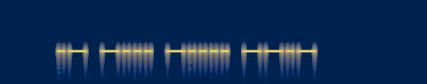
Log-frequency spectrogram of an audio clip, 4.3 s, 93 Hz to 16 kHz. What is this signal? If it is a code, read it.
Morse code, heard as a keyed tone, about 22 wpm, 700 Hz. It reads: AB6Q
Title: USA Call Signs - 4 Characters - 22wpm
